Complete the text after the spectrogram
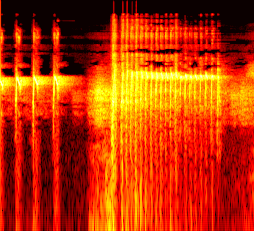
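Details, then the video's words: Grey-cheeked bulbul, tutor song for white-rumped shamas: three sharp high whistled notes, a brief pause, then a harsh rasp leading into a fast rattling trill of high notes. "CUCAK JENGGOT UNTUK MASTERAN"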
